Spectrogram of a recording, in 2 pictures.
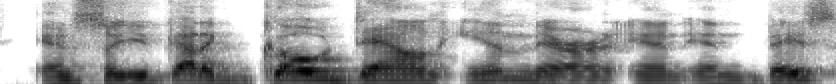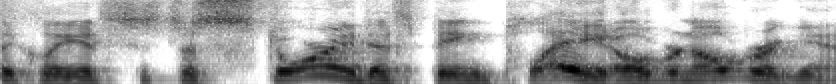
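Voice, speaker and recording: A plain, everyday voice of a man with an American accent, lively intonation and a moderate pace, against a quiet background. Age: 60s. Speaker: author and performance coach. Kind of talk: podcast interview. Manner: repetitive false starts.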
